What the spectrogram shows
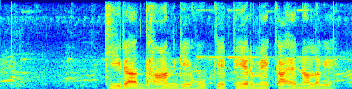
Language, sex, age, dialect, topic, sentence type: Magahi, male, 18-24, Western, agriculture, question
